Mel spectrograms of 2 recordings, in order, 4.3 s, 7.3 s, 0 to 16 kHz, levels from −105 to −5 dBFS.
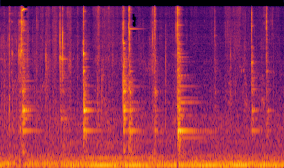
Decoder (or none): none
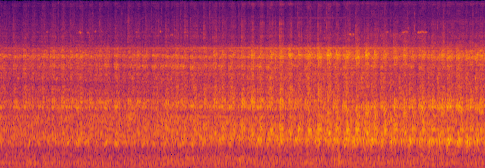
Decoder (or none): none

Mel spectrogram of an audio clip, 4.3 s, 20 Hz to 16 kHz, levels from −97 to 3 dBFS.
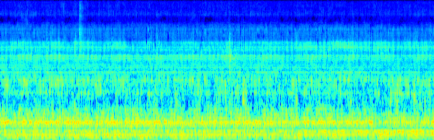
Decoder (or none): vocoder, BigVGAN v2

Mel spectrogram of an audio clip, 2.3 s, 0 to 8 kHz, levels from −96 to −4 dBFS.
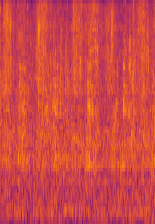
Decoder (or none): none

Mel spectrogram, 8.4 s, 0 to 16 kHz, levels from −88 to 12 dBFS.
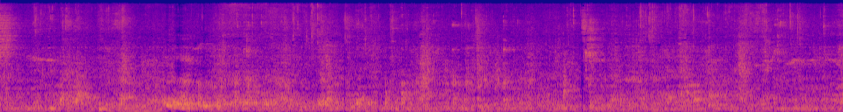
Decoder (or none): none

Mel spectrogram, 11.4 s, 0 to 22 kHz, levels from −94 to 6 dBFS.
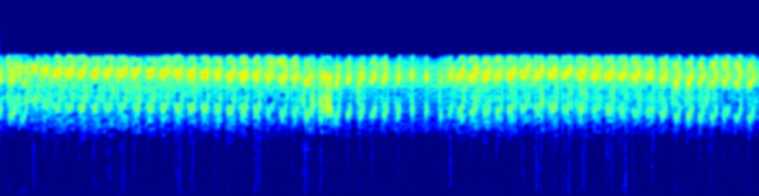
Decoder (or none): vocoder, BigVGAN v2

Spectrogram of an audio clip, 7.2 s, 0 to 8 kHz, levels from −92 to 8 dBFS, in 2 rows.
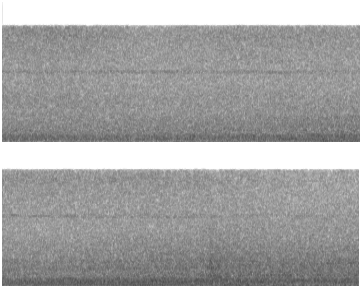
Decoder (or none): none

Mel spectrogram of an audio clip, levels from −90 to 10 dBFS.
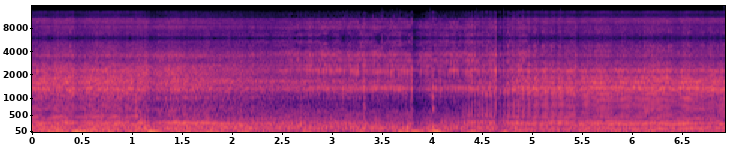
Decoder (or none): none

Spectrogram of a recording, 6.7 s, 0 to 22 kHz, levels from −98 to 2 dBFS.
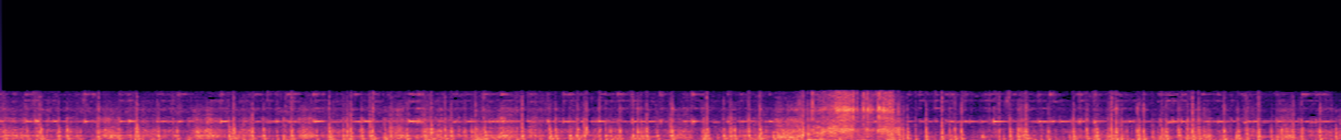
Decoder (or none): none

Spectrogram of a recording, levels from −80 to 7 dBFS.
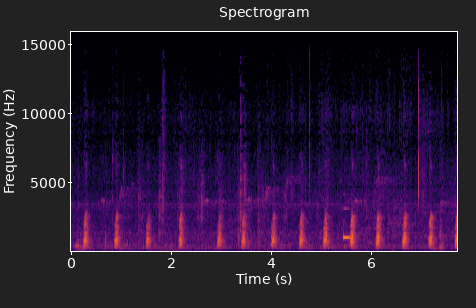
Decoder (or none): none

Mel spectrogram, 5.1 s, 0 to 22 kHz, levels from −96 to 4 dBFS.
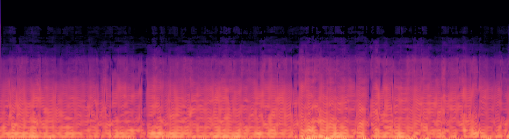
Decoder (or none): vocoder, BigVGAN v2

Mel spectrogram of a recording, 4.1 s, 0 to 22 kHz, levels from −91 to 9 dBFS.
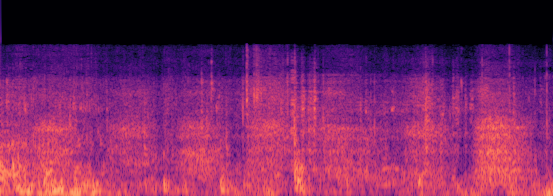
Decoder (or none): none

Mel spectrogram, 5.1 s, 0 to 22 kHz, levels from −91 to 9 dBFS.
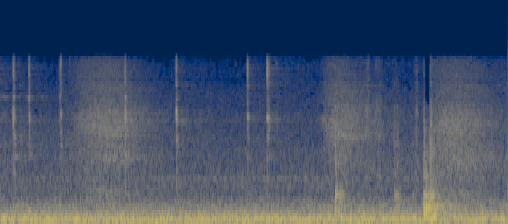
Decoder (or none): vocoder, BigVGAN v2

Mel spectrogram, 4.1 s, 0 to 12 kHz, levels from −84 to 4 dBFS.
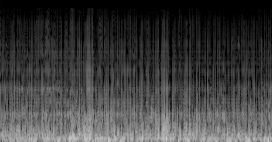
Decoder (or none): vocoder, BigVGAN v2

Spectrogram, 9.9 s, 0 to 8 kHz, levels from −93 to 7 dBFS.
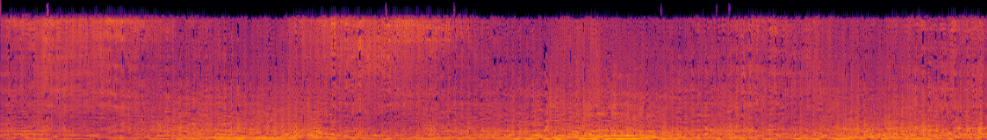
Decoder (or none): vocoder, BigVGAN v2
